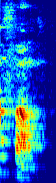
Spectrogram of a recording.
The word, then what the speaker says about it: folk: जैसे ये हमने लिखा FOLK, तो यहाँ पर जैसे यहाँ पर आप देख लीजिए कॉन्सोनेंट, यहाँ पर वोवल लेटर नहीं है तो यहाँ पर जो ये L है ये साइलेंट हो जाएगा, तो यहाँ पर हो जाएगा आपका फॉक, पढ़ने में ये कहा जाएगा।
